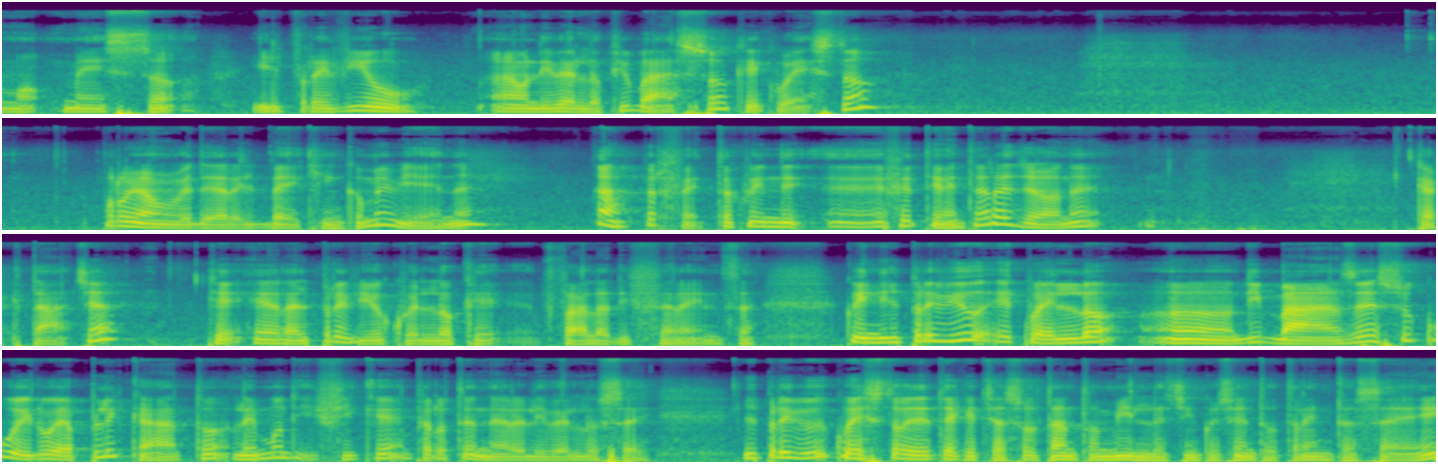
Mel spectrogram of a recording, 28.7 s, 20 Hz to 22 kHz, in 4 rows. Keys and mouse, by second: 7.1-10.5 drag.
